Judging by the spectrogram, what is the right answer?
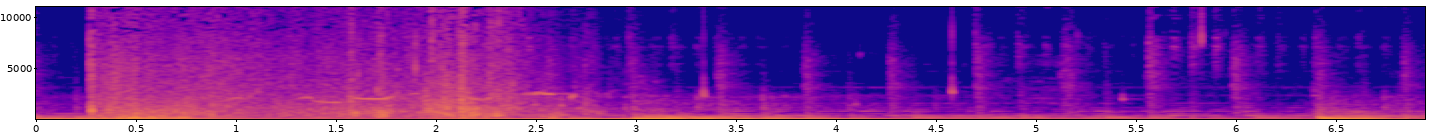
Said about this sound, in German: Als ihr unten steht, äh, oder beziehungsweise du bist in einem See mit eiskaltem Wasser gelandet, befindest dich in einem runden, düsteren Steinsaal mit steilen, glatten Wänden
